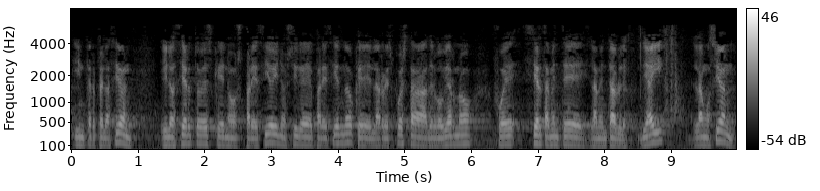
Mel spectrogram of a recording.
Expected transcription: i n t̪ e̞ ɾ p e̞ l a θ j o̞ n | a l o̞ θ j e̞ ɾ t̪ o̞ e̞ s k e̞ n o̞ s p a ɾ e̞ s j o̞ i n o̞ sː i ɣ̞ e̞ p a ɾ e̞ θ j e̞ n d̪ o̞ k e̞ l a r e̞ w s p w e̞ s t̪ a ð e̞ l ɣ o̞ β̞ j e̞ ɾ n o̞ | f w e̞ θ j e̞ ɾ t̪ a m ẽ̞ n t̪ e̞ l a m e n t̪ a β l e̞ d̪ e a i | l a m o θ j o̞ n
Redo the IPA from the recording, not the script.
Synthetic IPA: i n t̪ e̞ ɾ p e̞ l a θ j o̞ n | i l o̞ θ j e̞ ɾ t̪ o̞ e̞ s k e̞ n o̞ s p a ɾ e̞ θ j o̞ i n o̞ sː i ɣ̞ e̞ p a ɾ e̞ θ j e̞ n d̪ o̞ k e̞ l a r e̞ s p w e̞ s t̪ a ð e̞ l ɣ o̞ β̞ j e̞ ɾ n o̞ | f w e̞ θ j e̞ ɾ t̪ a m ẽ̞ n t̪ e̞ l a m e n t̪ a β l e̞ d̪ e a i | l a m o θ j o̞ n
